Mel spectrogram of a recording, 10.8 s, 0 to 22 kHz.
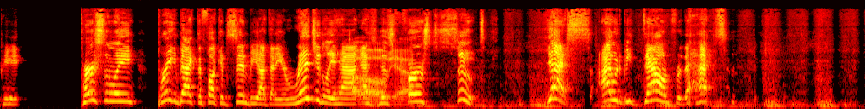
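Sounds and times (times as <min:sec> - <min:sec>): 
speech: 0:00.0 - 0:00.4, 0:01.0 - 0:06.2, 0:06.8 - 0:09.7
rough back-and-forth sawing on wood: 0:04.3 - 0:10.8.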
